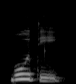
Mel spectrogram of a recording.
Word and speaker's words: 못 이: 디게 시 모음의 이응 자리로 가서 못 이라고 발음합니다 연임 이에요 모디 모디 두번째 경우도 볼게요 모세 받침 시 효과와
